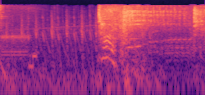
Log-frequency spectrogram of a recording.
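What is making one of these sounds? A blade swishes through the air.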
